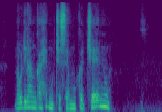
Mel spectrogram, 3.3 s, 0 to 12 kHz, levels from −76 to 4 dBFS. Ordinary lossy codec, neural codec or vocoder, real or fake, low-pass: MP3, 48 kbps; codec, 16 kHz in and 24 kHz out, 0.8 kbps, FocalCodec, streaming, 65536 codes; fake; 10.8 kHz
